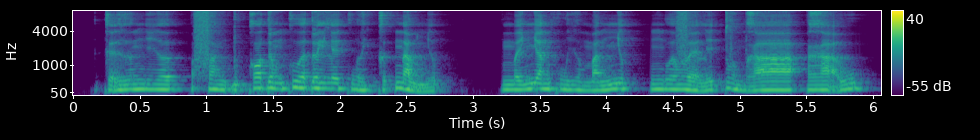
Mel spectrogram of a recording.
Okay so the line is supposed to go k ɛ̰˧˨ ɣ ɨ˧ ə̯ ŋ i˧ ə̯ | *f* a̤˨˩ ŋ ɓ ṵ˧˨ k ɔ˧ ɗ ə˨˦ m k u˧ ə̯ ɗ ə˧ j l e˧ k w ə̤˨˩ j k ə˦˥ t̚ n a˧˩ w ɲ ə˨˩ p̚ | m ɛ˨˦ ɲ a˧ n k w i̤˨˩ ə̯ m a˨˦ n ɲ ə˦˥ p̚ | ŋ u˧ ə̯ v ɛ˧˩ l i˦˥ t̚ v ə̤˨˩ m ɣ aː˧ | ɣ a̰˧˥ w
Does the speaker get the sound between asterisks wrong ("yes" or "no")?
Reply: no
